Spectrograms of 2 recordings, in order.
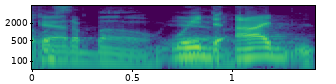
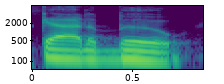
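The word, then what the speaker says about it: Skattebo: That's how they say it. I thought it was Scatabo. I did too, but they made a correction. It's Scattaboo.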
